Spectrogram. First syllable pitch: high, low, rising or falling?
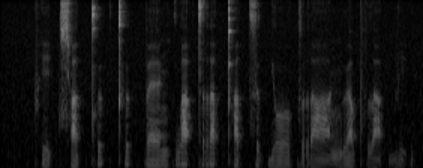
low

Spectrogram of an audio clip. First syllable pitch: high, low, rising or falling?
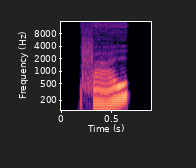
rising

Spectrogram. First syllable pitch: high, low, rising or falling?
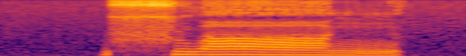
falling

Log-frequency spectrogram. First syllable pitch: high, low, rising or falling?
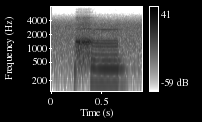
low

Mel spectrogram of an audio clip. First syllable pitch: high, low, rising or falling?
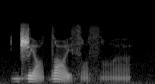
falling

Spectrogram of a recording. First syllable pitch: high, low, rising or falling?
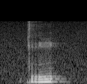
falling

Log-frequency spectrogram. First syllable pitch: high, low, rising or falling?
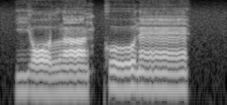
low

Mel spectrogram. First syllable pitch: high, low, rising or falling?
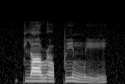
high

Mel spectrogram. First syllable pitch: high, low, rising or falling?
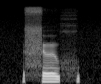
low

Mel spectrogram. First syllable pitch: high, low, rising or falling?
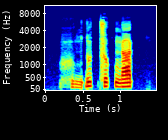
low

